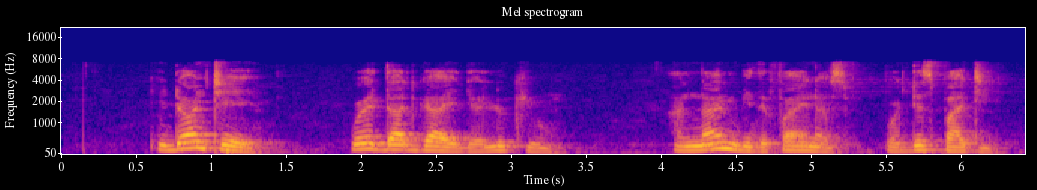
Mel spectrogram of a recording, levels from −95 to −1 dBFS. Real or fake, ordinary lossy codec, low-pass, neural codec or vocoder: real; none; 7.2 kHz; none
